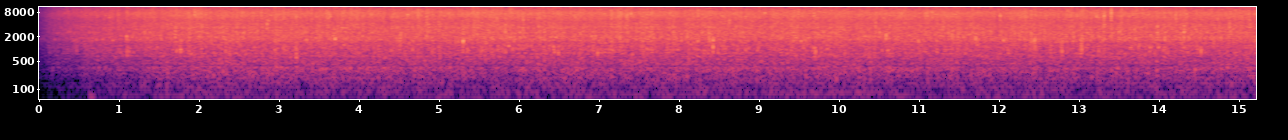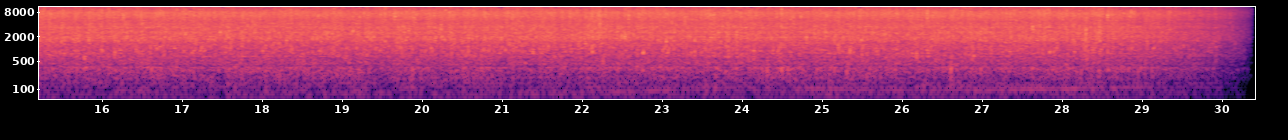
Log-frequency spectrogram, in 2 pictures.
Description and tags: Water Flowing Through Very Close Rapids 5
Very close field recording of water flowing through some rapids in a creek.
Recorded at Springbrook National Park, Queensland with the Zoom H6 Mid-side module.
creek, field-recording, liquid, close, flow, brook, trickle, river, stream, water, flowing, gurgle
